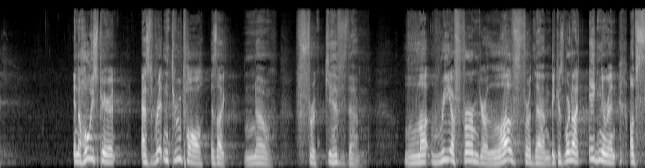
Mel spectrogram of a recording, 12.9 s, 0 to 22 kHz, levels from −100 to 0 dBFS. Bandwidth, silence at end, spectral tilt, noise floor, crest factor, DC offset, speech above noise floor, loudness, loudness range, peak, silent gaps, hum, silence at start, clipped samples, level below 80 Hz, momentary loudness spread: 17 kHz; 0 s; -4.5 dB/octave; -70 dBFS; 20 dB; under 0.1%; 51 dB; -20 LUFS; 9 LU; 0 dBFS; none; none; 1.45 s; under 0.1%; -72 dBFS; 13 LU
